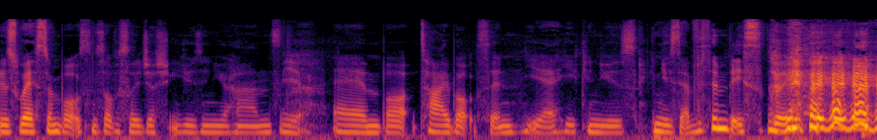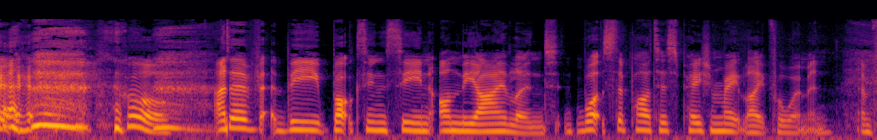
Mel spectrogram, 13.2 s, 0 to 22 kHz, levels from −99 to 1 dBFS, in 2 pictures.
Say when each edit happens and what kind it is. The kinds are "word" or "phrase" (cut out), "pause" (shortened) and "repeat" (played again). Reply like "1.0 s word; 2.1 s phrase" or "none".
1.3 s word; 4.8 s pause; 8.3 s phrase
